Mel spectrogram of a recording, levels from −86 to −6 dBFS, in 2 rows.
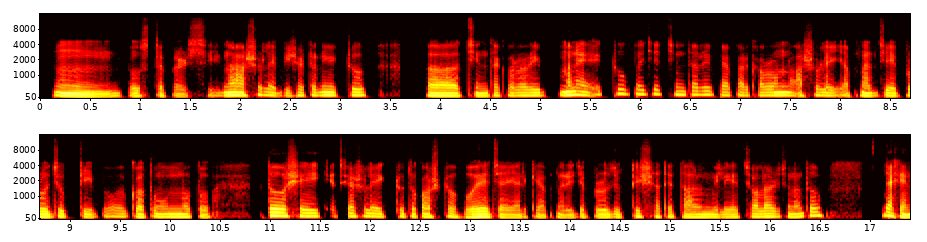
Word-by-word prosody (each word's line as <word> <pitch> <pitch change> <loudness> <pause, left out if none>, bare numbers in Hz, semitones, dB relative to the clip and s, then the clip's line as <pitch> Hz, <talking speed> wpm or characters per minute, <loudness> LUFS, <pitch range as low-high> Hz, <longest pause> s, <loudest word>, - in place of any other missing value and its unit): হুম। 110 -5 +7 0.4
বুঝতে 110 0 -4
পারছি। 95 +6 -10 0.2
না 130 - +7
আসলে 140 +1 -3
বিষয়টা 125 +5 -4
নিয়ে 130 -1 +4
একটু 135 - -4 0.8
আ - - +7 0.4
চিন্তা 110 +1 -1
করার 125 0 0
ই - - +2 0.3
মানে 150 +2 +6 0.2
একটু 170 - -16 0.2
এই - - -2
যে, 190 - -1
চিন্তারই 160 0 -2
ব্যাপার। 130 -1 -4
কারন 130 0 +2 0.2
আসলেই 120 +1 -3
আপনার 120 -7 0
যে, 120 - +1 0.2
প্রযুক্তি 115 -1 0
ব - - -24 0.3
গত 110 0 +1 0.2
উন্নত 115 +1 +2 0.7
তো 155 - +8 0.2
সেই 140 -2 +4
ক্ষেত্রে 135 0 -11
আসলে 135 -1 -1
একটু 125 - -9 0.2
কষ্ট 115 +1 -2 0.2
হয়ে 115 +2 +7
যায় 100 -1 -1
আরকি 110 +2 -9
আপনার 100 -3 -7
এই - - -7
যে, 105 - -3
প্রযুক্তির 105 +4 -2
সাথে 120 -2 -3
তাল 105 -2 0 0.2
মিলিয়ে 105 0 -1
চলার 120 0 +2
জন্য 110 0 -1
তো। - - +4 0.7
দেখেন, 120 -8 +5
120 Hz, 160 wpm, -25 LUFS, 110-130 Hz, 0.8 s, তো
